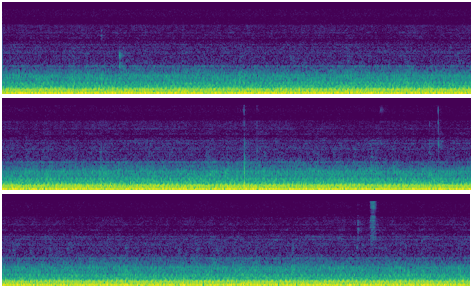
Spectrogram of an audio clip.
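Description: Loaded covered hopper cars of a freight train rolling past, a steady low rumble of steel wheels on the rails.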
